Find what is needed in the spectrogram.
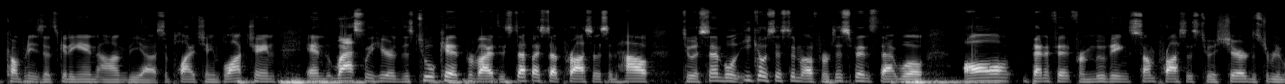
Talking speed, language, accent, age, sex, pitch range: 180 wpm, English, American, 30-49, male, 125-150 Hz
